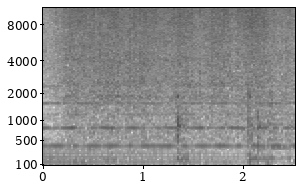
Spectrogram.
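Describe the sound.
Fish sizzles on a grill with a continuous, bright crackling hiss, steady and fairly loud, broken only by a couple of brief scraping touches.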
